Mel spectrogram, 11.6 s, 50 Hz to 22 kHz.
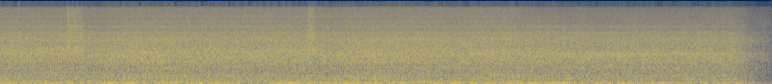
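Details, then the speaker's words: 2019 Toyota Tacoma TRD with TRD Fox shocks, wheels turned in the driveway: only a steady low engine hum, no pops or clunks. The front end is unusually quiet; the popping was suspected to come from the front diff frame mount, whose bushings looked fine. "honestly it's never been that quiet that was pretty crazy um usually there's a lot of other racket going on"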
